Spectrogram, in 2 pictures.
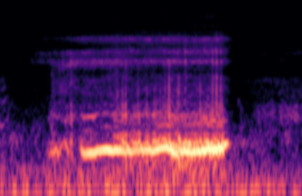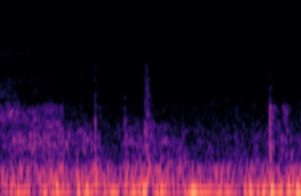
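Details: Old female Boxer, feeling a little down, sleeping: one long, rattling, buzzing snore on a breath, then quieter breathing and room noise.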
